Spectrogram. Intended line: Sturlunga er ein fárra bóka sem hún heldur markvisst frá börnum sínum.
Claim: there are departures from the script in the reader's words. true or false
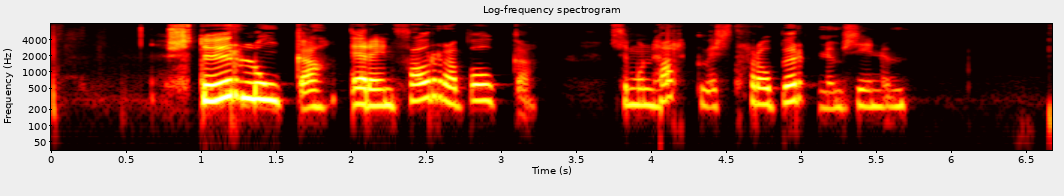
true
